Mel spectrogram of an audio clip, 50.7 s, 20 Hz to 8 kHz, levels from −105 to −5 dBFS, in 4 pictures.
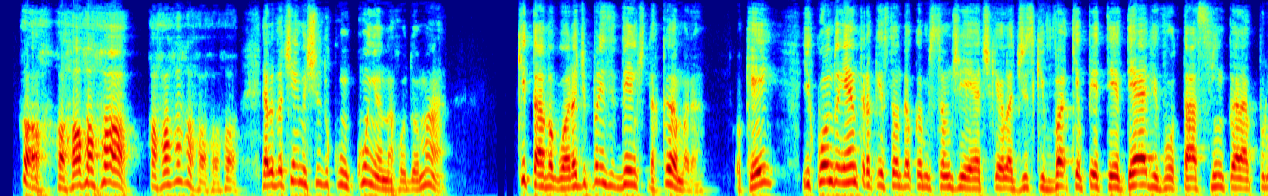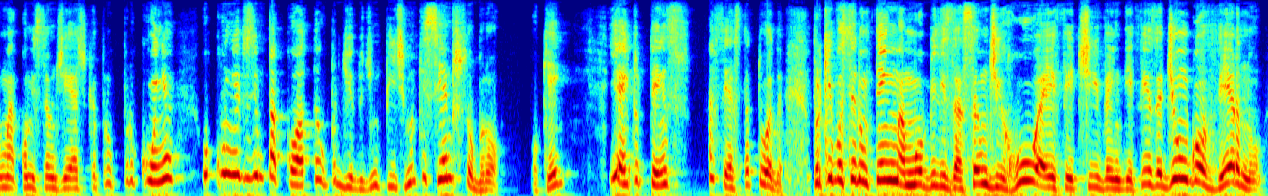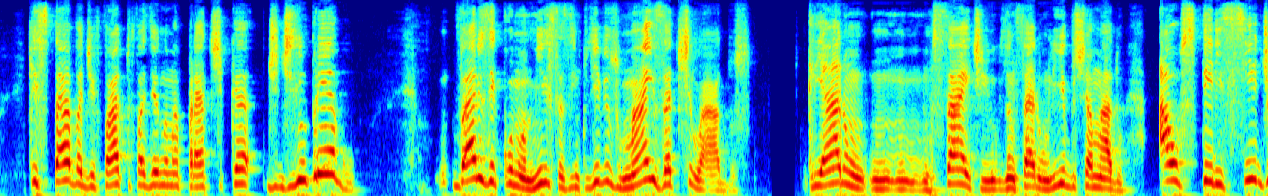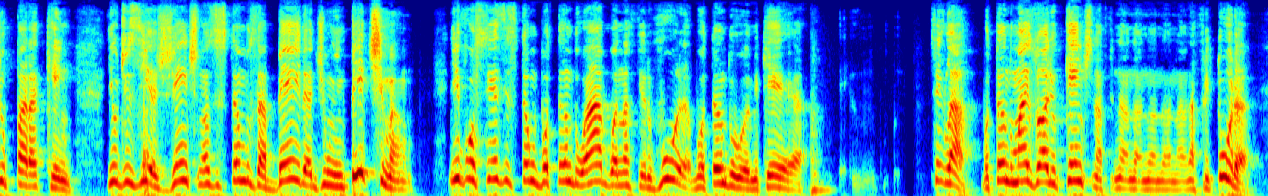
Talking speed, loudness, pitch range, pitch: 155 wpm, -17 LUFS, 155-250 Hz, 195 Hz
